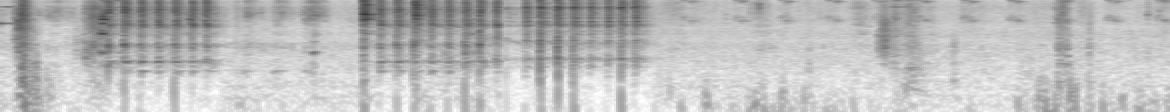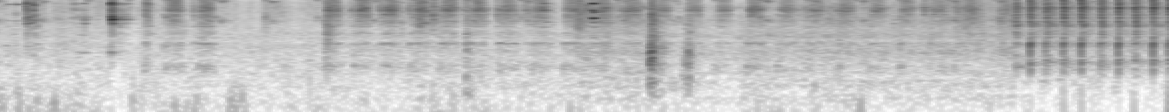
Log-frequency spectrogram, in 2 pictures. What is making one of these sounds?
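Metal tools tap and scrape against a metal engine part in rapid bursts.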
